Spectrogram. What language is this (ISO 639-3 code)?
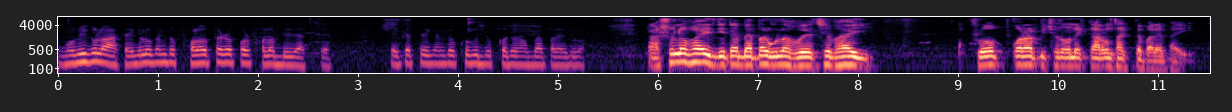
ben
